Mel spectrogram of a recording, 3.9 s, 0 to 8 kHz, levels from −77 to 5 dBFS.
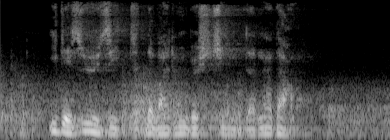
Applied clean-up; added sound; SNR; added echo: none; Thunder; 9 dB; reverberation time 1.0 s.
